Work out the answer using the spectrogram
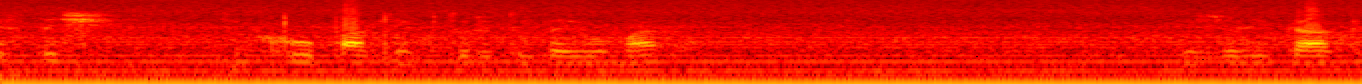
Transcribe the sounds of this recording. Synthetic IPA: ɛst̪ɛʃ | t̪ɪmxwɔpakʲɛmkt̪uɾɪt̪ut̪ajumaɾ | jɛʒɛlit̪ak

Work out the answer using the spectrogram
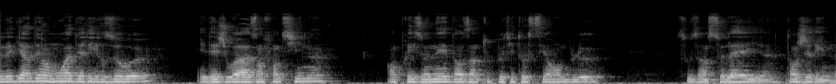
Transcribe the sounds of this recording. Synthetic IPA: ʒavɛɡaʁd̪eɑ̃mwad̪eʁiʁzøʁøed̪eʒwazɑ̃fɑ̃t̪ʰin | ɑ̃pχizɔned̪ɑ̃zɛ̃t̪ut̪pət̪it̪ɔseɑ̃blø | suzɛ̃sɔlɛjt̪ɑ̃ʒeʁin

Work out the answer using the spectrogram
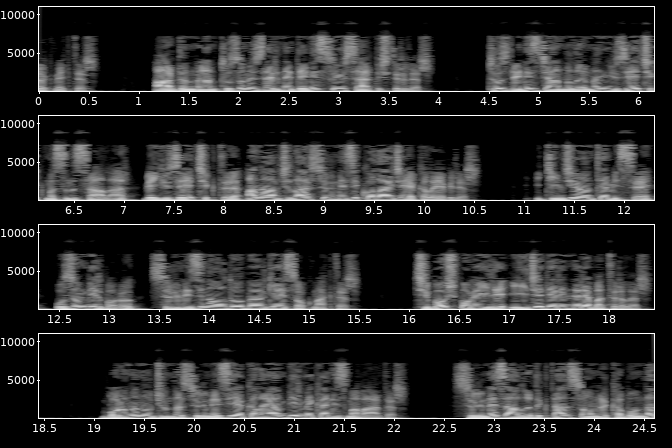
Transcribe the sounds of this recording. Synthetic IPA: økmɛ̰c̚t̪ʰḭɾ̥ | aɾd̪ɯnd̪ant̪ʰuzunyze̞ɾinɛd̪e̞niz̥sujusæɾpʰiʃt̪ʰiɾḭlʲḭɾ̥ | t̪ʰuzd̪e̞nizd͡ʒanlˠɯlˠaɾɯnɯnjyze̞jɛt͡ʃʰɯkmasɯnɯsa̰ːlˠa̰ɾvɛjyze̞jɛt͡ʃʰɯkt̪ʰɯːʔanavd͡ʒɯlˠaɾsylʲyne̞zikʰo̞lˠajd͡ʒajakʰalˠaja̰bilʲḭɾ̥ | icʰind͡ʒijø̞nt̪ʰæmisɛ̰ | uzunbiɾbo̞̰ɾṵsylʲyne̞zino̞lˠd̪uːbø̞lʲɟe̞jɛso̞̰kma̰kt̪ʰɯ̰ɾ̥ | t͡ʃʰibo̞ʃbo̞ɾuilʲɛʔijid͡ʒɛd̪e̞ɾinlʲe̞ɾɛbat̪ʰɯɾɯ̰lˠɯ̰ɾ̥ | bo̞ɾununud͡ʒund̪asylʲyne̞zijakʰalˠajanbiɾme̞kʰanizmava̰ɾd̪ɯ̰ɾ̥ | sylʲynɛzavlˠad̪ɯkt̪ʰanso̞nɾakʰabund̪a

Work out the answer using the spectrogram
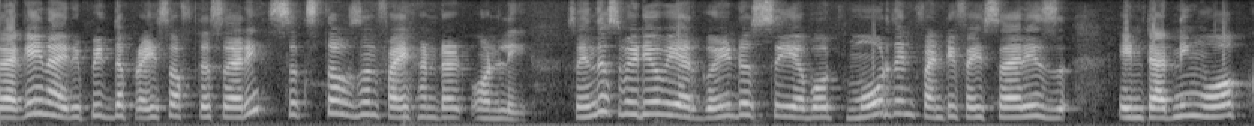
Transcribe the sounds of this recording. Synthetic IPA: oɐɡẽːnaɪɾɪpiːʈ̚d̪ɐpɾaɪsɔːfd̪ɐsɐɾisɪkst̪ʰaʊzə̃ɳɖfaɪʋɦɐ̃ɳɖɾeɖõːnlisoːɪ̃nd̪ɪsʋiːɖioːʋiːaːɾɡoːɪ̃ŋʈusiːɐbaʊʈmoːɾd̪ɛ̃nʈʋɛ̃ɳʈifaɪʋsɛɾiz | ɪ̃nʈɐɾnĩŋɡʋəɾk

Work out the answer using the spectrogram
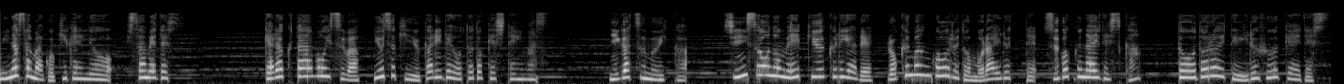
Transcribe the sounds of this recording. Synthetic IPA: mʲinasamaɡo̞kʲiɡẽ̞ɰ̃jo̞ːçi̥same̞d̪e̞sɨ̥ | kʲaɾakɯ̟̥t̪aːbo̞isɨβajɯzɨkʲijɯ̟kaɾʲid̪e̞o̞t̪o̞d̪o̞ke̞ɕi̥t̪e̞imasɨ̥ | ɲ̟iɡat͡sɨmɯ̟ikaɕĩɰ̃so̞ːno̞me̞ːkʲɨːkɯ̟ɾʲijad̪e̞ɾo̞kɯ̟mãŋɡo̞ːɾɯ̟d̪o̞mo̞ɾaeɾɯ̟t̪ːe̞sɨɡo̞kɯ̟naid̪e̞sɨ̥ka | t̪o̞ːd̪o̞ɾo̞et̪e̞iɾɯ̟ɸɯ̟ːke̞ːd̪e̞sɨ̥

